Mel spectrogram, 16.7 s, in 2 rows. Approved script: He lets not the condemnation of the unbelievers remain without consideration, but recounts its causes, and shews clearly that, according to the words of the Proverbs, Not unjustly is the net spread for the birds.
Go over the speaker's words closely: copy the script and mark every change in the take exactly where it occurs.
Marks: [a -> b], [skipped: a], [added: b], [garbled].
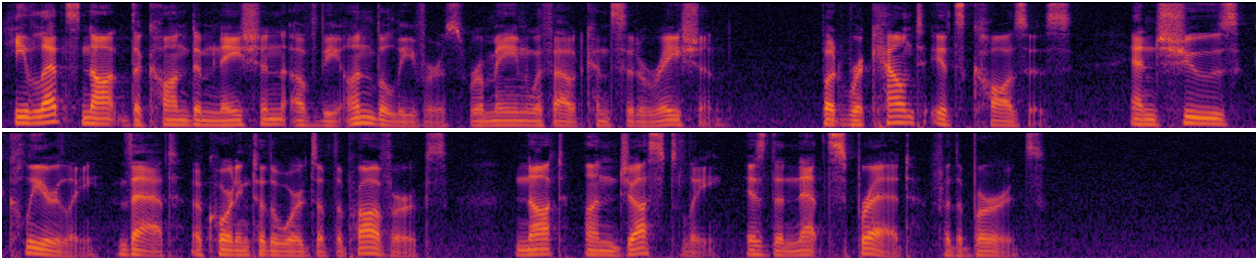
He lets not the condemnation of the unbelievers remain without consideration, but [recounts -> recount] its causes, and shews clearly that, according to the words of the Proverbs, Not unjustly is the net spread for the birds.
